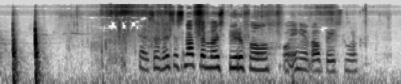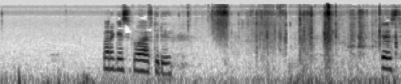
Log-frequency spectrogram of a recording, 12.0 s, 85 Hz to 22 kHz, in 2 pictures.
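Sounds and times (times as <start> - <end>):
hammer striking nail into wood: 0.0 - 0.7.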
